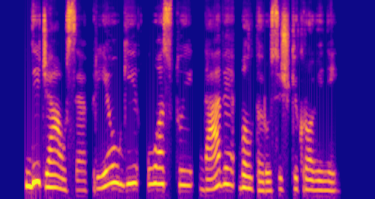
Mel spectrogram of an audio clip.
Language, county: Lithuanian, Vilnius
